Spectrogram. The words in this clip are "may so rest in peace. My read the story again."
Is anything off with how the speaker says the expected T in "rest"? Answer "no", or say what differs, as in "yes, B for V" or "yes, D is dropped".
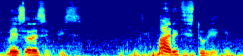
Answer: yes, T is dropped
